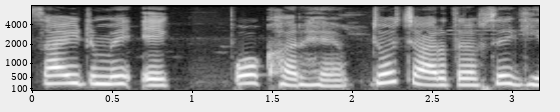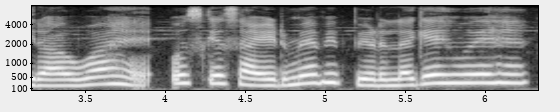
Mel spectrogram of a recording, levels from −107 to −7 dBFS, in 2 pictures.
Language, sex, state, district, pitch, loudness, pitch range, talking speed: Hindi, female, Jharkhand, Deoghar, 265 Hz, -13 LUFS, 220-295 Hz, 190 wpm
